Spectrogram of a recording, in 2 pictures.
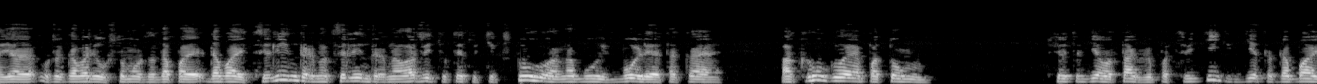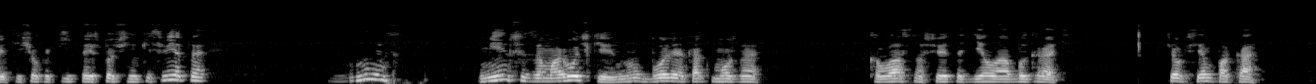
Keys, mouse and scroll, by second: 4.8 click, 20.1 click, 22.4-23.3 middle drag.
